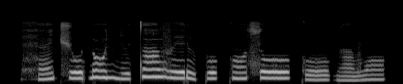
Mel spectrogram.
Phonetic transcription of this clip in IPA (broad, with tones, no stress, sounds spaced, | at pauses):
h ɛ̃˨˦ t͡ʃ o˧ ɗ ɔ̃˧ ɲ ɨ˨ t ã˦ v e˧ ɾ ɨ˨ p o˧ k ɔ̃˧ s oː˧ k oː˨ ɡ ã˨ v ɔ̃˦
